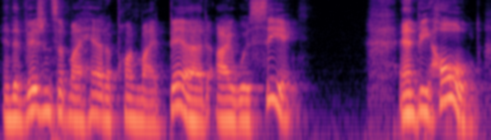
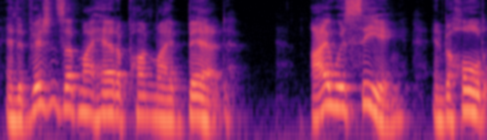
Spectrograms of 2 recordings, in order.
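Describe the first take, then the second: First: The main pause comes right after 'seeing'. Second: The main pause comes right after 'bed'. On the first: The seeing belongs to the visions of the head. "if we had placed the major pause here, it would read like this" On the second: The seeing belongs to what follows. "Placing the major pause right here"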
